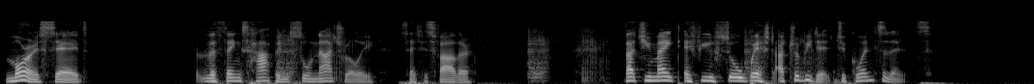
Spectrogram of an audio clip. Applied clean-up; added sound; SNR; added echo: none; Fart; 17 dB; none.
